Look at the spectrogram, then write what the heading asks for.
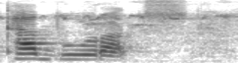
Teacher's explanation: terdapat hukum bacaan tajwid, yaitu ro tafhim, ro-nya dibaca tebal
